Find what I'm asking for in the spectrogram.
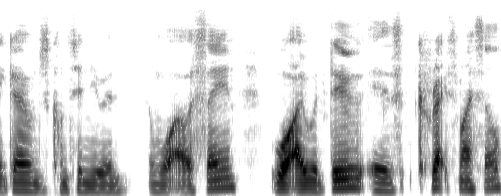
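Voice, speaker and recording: A man keeps ordinary pitch variation while holding a moderate pace. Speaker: podcast co-host. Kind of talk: casual chat.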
